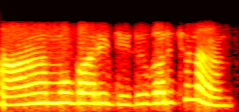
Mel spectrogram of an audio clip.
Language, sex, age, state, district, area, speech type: Odia, female, 60+, Odisha, Jajpur, rural, conversation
